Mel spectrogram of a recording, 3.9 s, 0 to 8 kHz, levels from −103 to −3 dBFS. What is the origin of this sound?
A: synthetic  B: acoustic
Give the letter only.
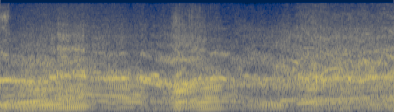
B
